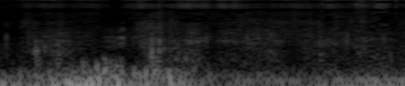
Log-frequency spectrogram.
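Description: A dog runs through dry grass, rustling it.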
